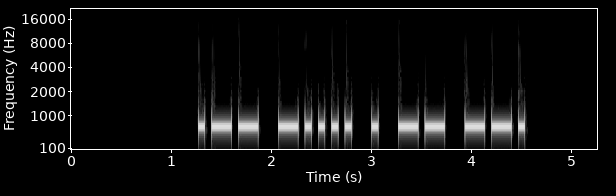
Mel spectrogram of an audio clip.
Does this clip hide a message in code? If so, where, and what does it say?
Yes: Morse code from 1.3 to 4.5 s, heard as a keyed tone, about 19 wpm, 700 Hz. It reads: W6EMG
